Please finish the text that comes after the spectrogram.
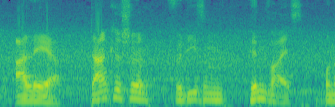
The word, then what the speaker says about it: Haller: Unser Stürmer wird nicht Haller ausgesprochen, sondern Aller.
